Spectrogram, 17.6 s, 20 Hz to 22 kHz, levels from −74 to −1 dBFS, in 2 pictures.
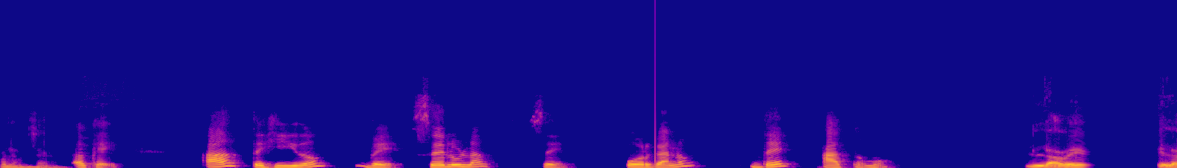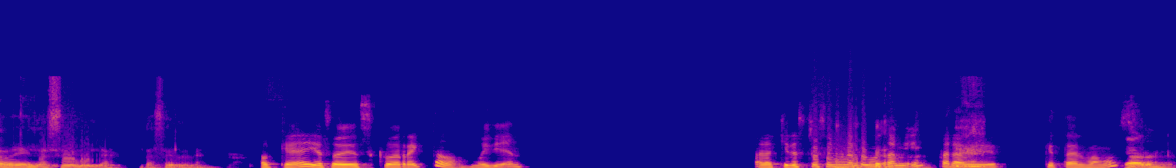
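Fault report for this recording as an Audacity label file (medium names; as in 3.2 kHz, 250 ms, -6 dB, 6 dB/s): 4.910000	4.910000	pop -10 dBFS
9.110000	9.610000	clipped -21.5 dBFS
14.920000	15.330000	clipped -18.5 dBFS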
